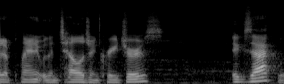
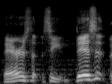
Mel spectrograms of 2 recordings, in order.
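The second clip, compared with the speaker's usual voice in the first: ordinary talk, nothing marked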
